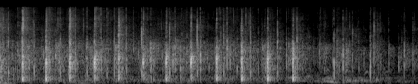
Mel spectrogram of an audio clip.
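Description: A live audience claps for a special guest at a variety show, a modest crowd's quick irregular handclaps rolling steadily and close, gradually thinning toward the end.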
